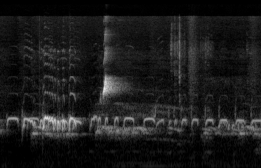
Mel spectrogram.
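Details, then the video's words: Female zebra dove calling the male, a run of quick, clipped cooing notes that ripple along at an even pitch, interrupted once by a short higher chirp. "Suara Perkutut Betina Memanggil Jantan"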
